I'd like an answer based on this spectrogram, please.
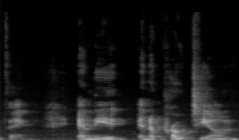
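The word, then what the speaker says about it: proteome: and the in a protium so it's kind of sounds like the word genome like the human genome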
